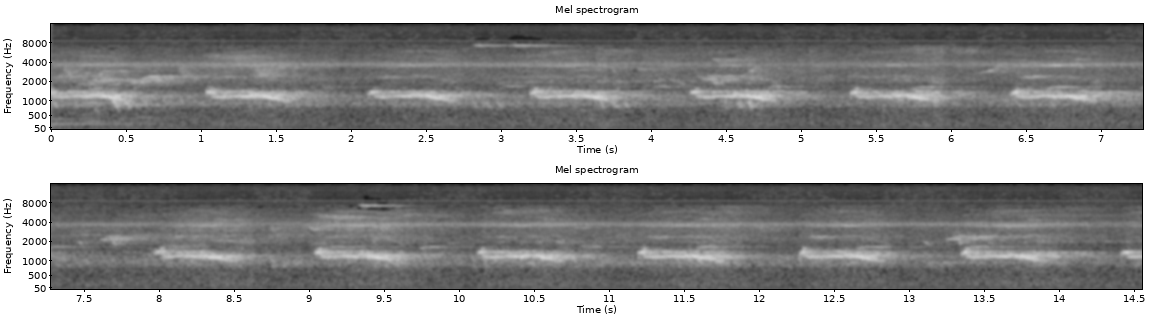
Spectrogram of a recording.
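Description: A bird calling over and over, a short falling note repeated at an even pace of about three calls every two seconds, with faint higher chirps behind it: a forest ambience track.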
